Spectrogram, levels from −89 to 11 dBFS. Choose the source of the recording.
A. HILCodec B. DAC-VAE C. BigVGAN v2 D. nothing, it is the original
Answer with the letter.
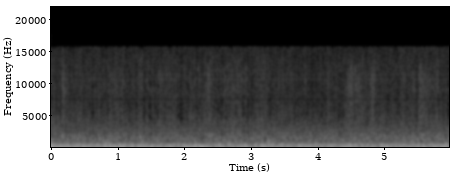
C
